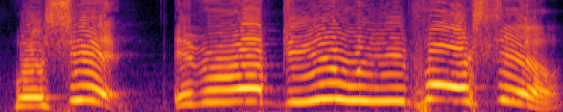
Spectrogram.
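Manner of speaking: high, loud, indignant retort; retold argument at near-yelling volume; shouted comeback. Retells his shouted comeback to wife.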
